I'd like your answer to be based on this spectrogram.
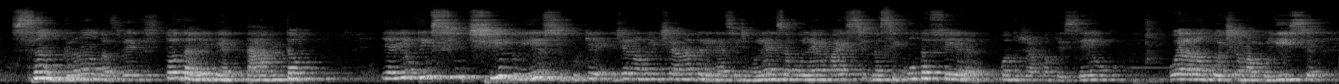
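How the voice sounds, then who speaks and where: A middle-aged woman with a Minas Gerais Portuguese accent and a mellow, somewhat high voice, chief of a women's police station, recounts a case during a panel in an event hall. She speaks earnestly but haltingly, often restarting sentences, and the mic sits far off in a very echoey hall.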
